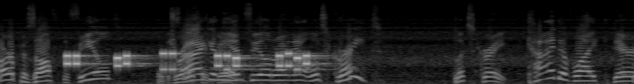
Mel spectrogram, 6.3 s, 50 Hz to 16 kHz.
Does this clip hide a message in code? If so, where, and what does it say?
Yes: DTMF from 0.7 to 3.1 s, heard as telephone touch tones, dialled by machine, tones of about 40 ms. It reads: 00 70 33 827 8910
